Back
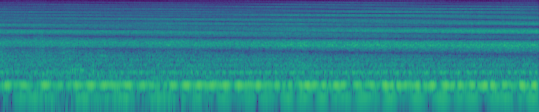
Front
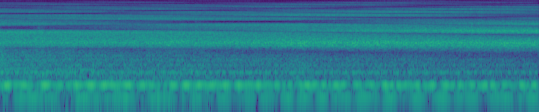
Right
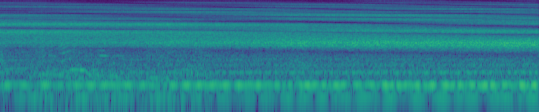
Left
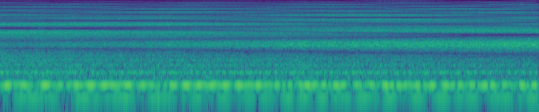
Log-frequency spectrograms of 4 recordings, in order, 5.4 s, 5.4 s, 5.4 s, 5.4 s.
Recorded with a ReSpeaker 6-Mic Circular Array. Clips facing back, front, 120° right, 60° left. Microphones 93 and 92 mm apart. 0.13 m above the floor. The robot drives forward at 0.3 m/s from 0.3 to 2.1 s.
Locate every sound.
0.0 s a drone: 105° left; by 5.4 s 135° left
